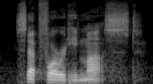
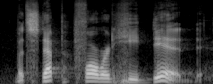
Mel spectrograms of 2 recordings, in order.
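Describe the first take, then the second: First: Said in the usual way. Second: "step forward he did" said very slowly, each word weighted; slow right down on "step forward he did"; deliberate, weighty "step forward he did"; slow solemn emphasis. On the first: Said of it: "repeated climactic sermon line". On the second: Shown as a demonstration. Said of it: "slow climactic sermon line".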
